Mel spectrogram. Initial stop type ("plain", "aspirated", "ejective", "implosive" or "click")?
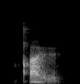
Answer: ejective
